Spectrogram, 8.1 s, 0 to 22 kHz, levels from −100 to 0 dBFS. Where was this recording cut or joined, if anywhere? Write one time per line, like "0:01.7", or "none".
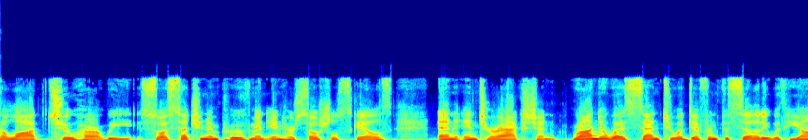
0:05.7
